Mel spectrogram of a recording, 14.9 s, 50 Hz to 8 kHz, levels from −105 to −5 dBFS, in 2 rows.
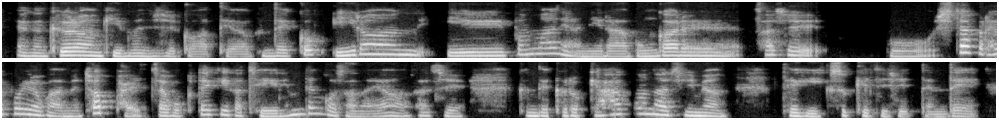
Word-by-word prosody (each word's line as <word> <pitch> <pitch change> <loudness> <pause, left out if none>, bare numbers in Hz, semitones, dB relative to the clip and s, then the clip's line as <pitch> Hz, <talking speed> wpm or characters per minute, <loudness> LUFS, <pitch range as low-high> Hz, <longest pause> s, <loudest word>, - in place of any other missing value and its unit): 약간 165 -2 -1
그런 200 0 +6
기분이실 155 -2 -2
것 - - -8
같아요. 130 0 -9
근데 165 -1 -3
꼭 235 0 -1
이런 240 +4 +4 0.2
일 180 +1 +3
뿐만이 275 0 -2
아니라 140 -3 -3
뭔가를 185 +4 +2
사실 230 -2 -1 0.5
뭐 145 -1 -6
시작을 340 -6 +5
해 260 - -1
보려고 240 -9 +1
하면 150 -1 -2
첫 315 0 +4
발자국 175 - -2
떼기가 235 -6 0
제일 150 -5 0
힘든 260 - 0
거잖아요, 145 - -4 0.3
사실. 175 -3 -4 0.4
근데 175 0 +2
그렇게 175 +1 0
하고 260 +5 -1
나시면 195 - +3 0.4
되게 170 -2 +2
익숙해지실 145 -3 -2
텐데 135 +2 -4
180 Hz, 300 characters per minute, -23 LUFS, 155-230 Hz, 0.5 s, 그런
